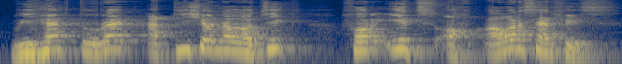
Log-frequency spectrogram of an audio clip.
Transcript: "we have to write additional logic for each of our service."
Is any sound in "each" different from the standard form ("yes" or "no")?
yes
